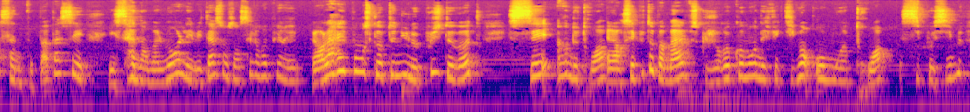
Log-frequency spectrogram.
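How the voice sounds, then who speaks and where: Woman, writing advice vlog, chatty and emphatic, fairly high, mellow tone. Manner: chatty, emphatic, frank asides. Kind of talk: casual advice monologue to camera.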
